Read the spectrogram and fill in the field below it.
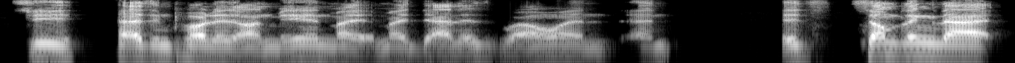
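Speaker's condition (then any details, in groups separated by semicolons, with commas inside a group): Cerebral palsy; present from birth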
